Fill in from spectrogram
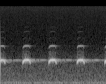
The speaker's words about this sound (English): This nighttime whistler's a northern saw-whet owl. We like to think that owls only hoot, but these sound a lot like human whistles and are easy to copy.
